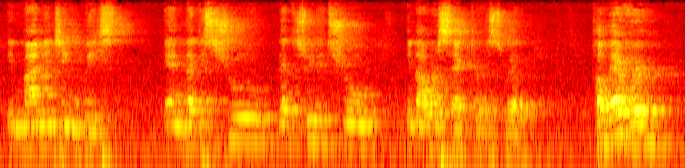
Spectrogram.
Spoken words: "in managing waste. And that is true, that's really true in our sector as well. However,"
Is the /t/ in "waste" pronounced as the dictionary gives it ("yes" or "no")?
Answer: yes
